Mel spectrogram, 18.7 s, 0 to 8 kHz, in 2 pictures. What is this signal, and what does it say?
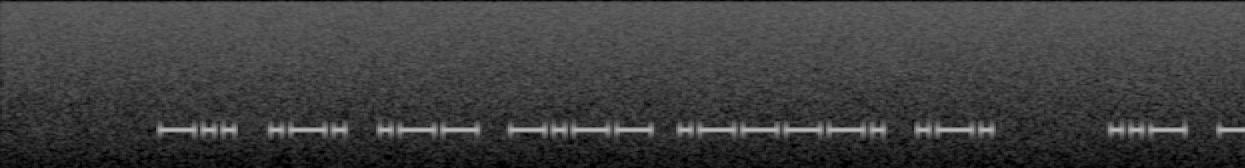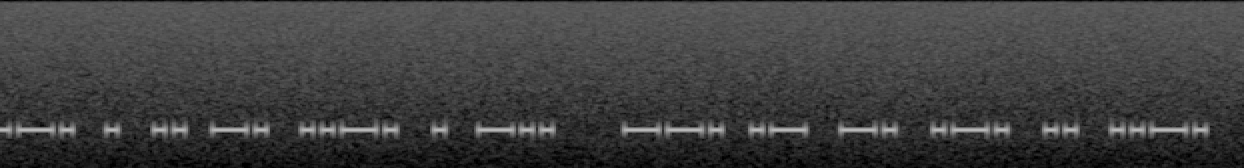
Morse code, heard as a keyed tone, hand-sent with a paddle, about 16 wpm, 690 Hz. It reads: DRWY'R UGEINFED GANRIF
